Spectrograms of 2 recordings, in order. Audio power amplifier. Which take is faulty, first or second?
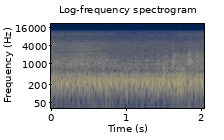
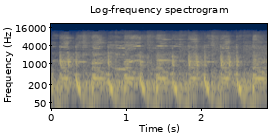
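first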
